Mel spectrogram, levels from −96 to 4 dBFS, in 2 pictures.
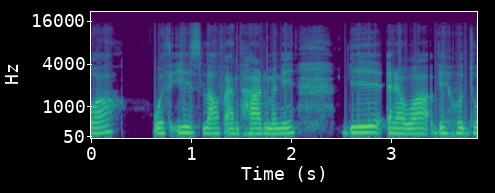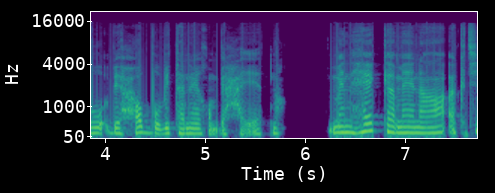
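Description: From start to finish, the speech carries a buzz at 50 Hz. It comes from a filter restarted on every block. The filter drops its memory at each block boundary and begins again from silence. Each restart leaves a small transient. These arrive every 20 ms, which points to processing in 20 ms blocks. Together they fuse into a steady buzz. It grows louder as the speech gets louder and sinks back in quieter passages.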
